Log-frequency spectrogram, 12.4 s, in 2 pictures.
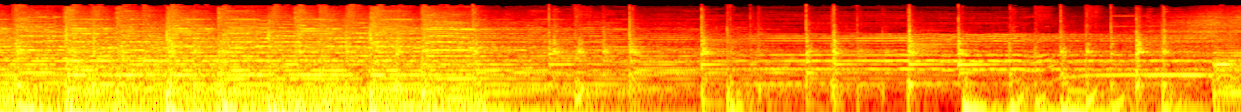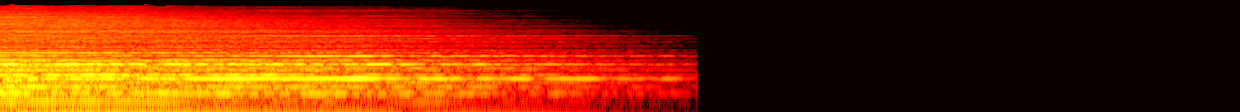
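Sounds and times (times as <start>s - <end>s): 
beauty makeup commercial background music: 0.0s - 9.6s.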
